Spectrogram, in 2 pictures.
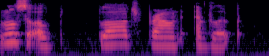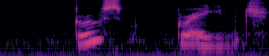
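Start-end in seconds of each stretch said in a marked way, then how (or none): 3.4-5.3 puzzled, confused, much quieter. A narrator reads a woman reading a name off an envelope, puzzled. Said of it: "she said in a puzzled voice".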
